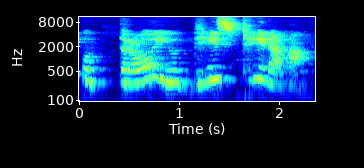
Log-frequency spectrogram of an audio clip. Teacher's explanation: అక్కడ ధి అనేది ష్ఠి అనేది రెండు మహాప్రాణ అక్షరాలండి, స్ట్రెస్ ఇస్తూ చదవాలి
